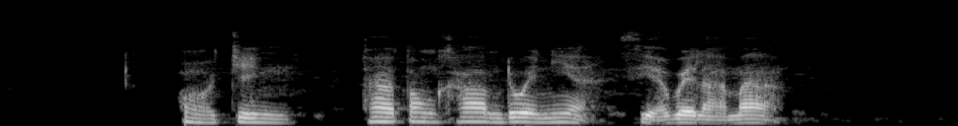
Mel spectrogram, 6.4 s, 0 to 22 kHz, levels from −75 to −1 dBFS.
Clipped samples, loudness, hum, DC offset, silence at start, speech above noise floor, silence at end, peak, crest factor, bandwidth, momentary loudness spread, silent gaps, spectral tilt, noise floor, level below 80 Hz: under 0.1%; -20 LUFS; none; under 0.1%; 1.2 s; 67 dB; 1.2 s; -2 dBFS; 20 dB; 7.8 kHz; 12 LU; none; -8.5 dB/octave; -87 dBFS; -62 dBFS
